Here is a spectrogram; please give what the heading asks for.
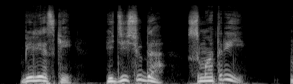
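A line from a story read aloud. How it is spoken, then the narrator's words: Exclamation. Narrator (Russian): Воскликнул он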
